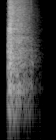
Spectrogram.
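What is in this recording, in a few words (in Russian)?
zvuki plevka cheloveka, human spitting sounds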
